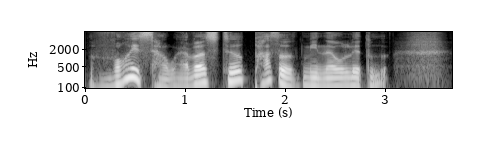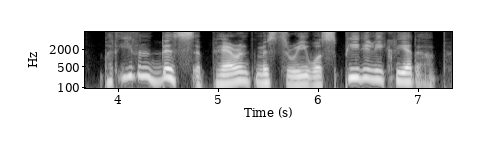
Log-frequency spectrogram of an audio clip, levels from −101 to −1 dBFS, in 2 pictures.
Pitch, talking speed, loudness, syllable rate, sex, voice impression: 140 Hz, 140 wpm, -19 LUFS, 4.7 syllables/s, male, very masculine, very adult-like, slightly old, very thick, tensed, very powerful, bright, slightly hard, slightly clear, fluent, slightly raspy, very cool, intellectual, refreshing, sincere, very calm, mature, very friendly, reassuring, very unique, slightly elegant, wild, sweet, lively, kind, slightly strict, slightly intense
